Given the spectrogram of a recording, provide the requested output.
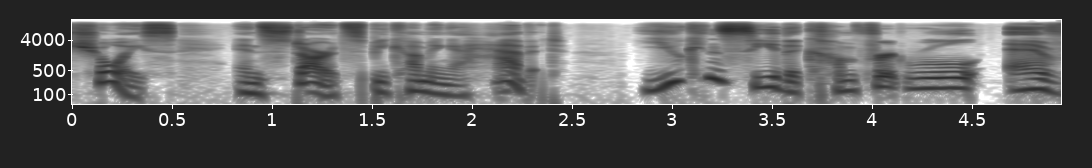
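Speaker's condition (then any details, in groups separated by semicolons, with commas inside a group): No condition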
